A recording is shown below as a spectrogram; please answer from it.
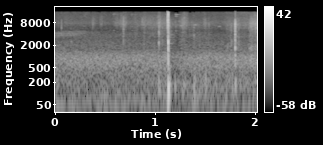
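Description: A football struck hard with a boot on a shot at goal: one sharp, loud thud about a second in, followed by a fainter knock near the end.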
